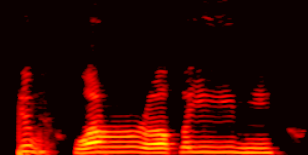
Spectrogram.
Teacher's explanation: Huruf waw masuk terus pada ra. Kan ada sabdu. Sabdu kan masuk dan tekan dengan lancar. Jangan raqi. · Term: Syamsiah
